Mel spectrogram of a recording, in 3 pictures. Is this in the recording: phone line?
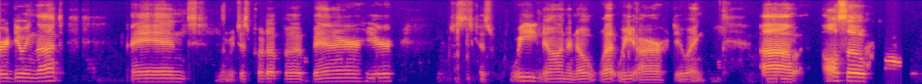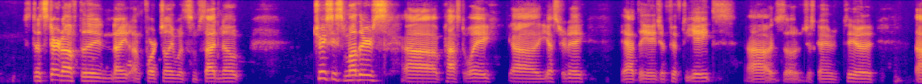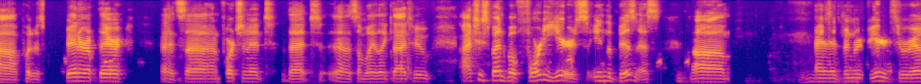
no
